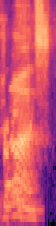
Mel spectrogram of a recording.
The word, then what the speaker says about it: Franz: Franz and Franz.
